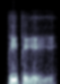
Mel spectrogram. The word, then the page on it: PPE: British English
